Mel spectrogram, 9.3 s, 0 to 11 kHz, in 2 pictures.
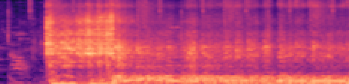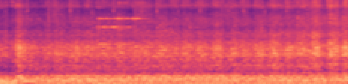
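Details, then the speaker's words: H8RDCPTR after an accident, with a new fuel pump and a newly hooked-up fuel system: short crank, the engine catches at once and settles into a steady, even idle with no misses or knocks; it runs fine, though a small fuel leak was found afterwards. "sounds like she still runs okay"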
